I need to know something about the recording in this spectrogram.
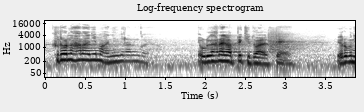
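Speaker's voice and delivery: ordinary talk, nothing marked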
